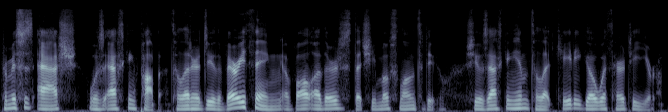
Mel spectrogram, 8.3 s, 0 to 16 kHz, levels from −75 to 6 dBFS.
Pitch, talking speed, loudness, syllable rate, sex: 115 Hz, 245 wpm, -22 LUFS, 5.6 syllables/s, male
